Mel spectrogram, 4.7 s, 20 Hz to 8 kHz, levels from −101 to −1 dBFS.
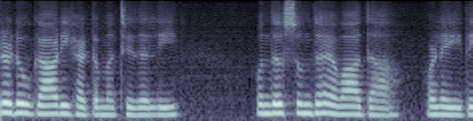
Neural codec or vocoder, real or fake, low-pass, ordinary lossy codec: codec, 16 kHz, 0.2 kbps, FocalCodec; fake; none; none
